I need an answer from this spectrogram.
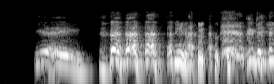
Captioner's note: laughs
